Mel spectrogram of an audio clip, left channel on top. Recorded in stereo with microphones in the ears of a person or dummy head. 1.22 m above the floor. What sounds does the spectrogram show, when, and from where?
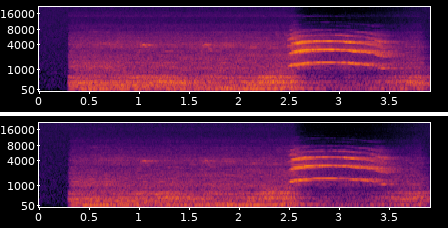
0.3 s a bird: 20° left (ahead or behind), 2.5 m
